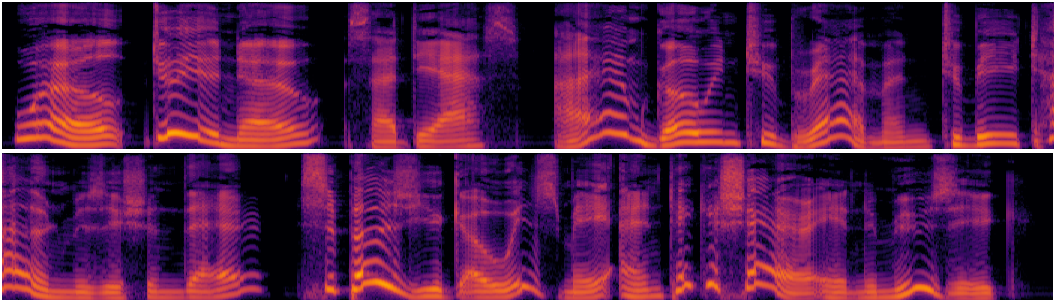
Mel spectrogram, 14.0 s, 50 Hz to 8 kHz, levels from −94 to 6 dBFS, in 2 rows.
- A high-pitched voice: No, medium, 140 Hz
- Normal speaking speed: No, slow, 125 wpm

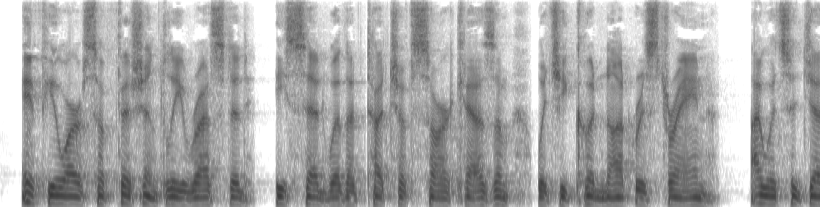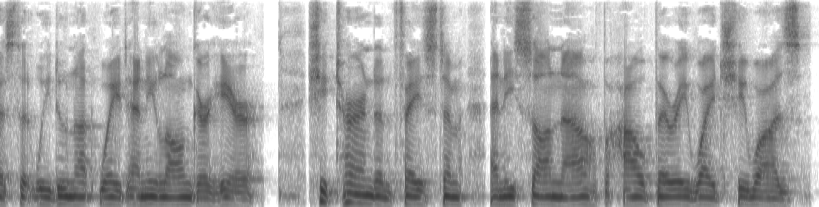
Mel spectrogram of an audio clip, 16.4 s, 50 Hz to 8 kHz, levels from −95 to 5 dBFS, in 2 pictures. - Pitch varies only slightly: Yes, narrow, 1.5 semitones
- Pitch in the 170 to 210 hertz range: No, low, 100 Hz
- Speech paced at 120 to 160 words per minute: Yes, average, 155 wpm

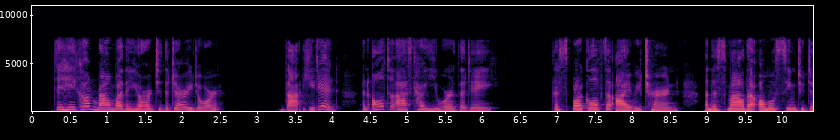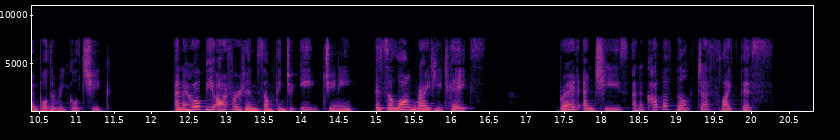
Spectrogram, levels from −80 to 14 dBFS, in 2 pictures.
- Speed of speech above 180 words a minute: Yes, average, 195 wpm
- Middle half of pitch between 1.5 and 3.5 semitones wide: No, average, 4.8 semitones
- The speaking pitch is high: Yes, high, 205 Hz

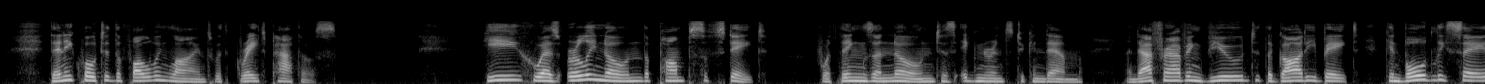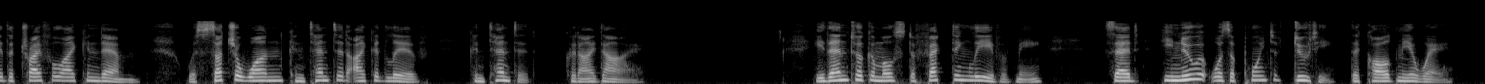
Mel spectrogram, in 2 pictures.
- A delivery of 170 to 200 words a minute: No, average, 145 wpm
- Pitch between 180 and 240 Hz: No, medium, 160 Hz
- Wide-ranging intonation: No, average, 4.8 semitones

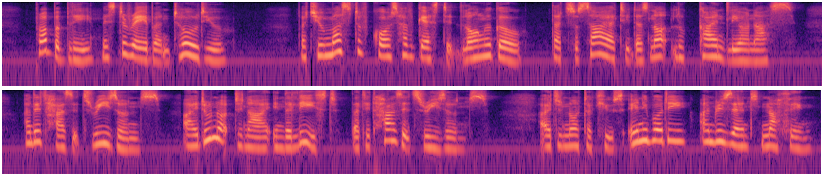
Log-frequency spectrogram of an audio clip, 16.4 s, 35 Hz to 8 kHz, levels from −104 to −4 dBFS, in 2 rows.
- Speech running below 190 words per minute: Yes, average, 170 wpm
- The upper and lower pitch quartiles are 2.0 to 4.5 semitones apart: No, average, 5.3 semitones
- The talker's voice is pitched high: Yes, high, 215 Hz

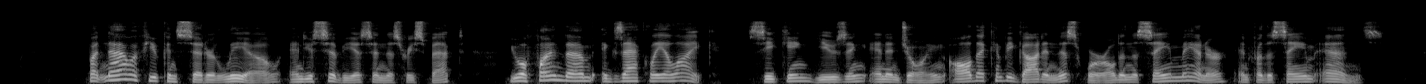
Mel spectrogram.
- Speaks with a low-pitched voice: Yes, low, 125 Hz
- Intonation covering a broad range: Yes, wide, 6.2 semitones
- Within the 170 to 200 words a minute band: No, average, 160 wpm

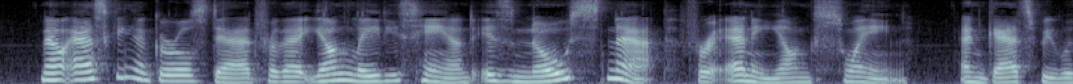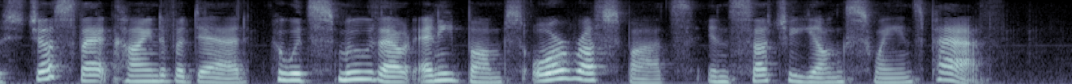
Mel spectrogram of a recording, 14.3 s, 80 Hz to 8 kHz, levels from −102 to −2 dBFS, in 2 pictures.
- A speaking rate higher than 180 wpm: No, average, 170 wpm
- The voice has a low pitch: No, high, 190 Hz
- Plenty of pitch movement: Yes, wide, 5.8 semitones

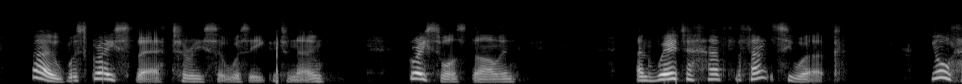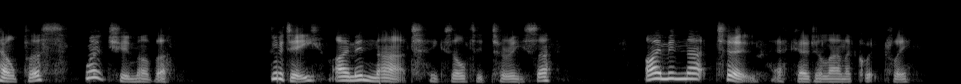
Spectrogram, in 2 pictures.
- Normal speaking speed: No, slow, 120 wpm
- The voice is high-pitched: No, medium, 180 Hz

